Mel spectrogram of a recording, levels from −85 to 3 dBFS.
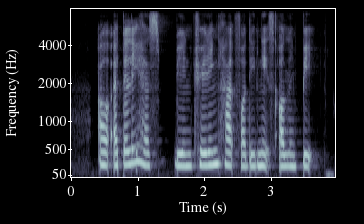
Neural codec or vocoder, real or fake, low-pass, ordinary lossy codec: none; real; 7.2 kHz; none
